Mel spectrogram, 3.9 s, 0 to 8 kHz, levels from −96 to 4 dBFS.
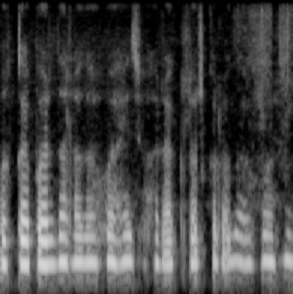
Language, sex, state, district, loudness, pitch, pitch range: Magahi, female, Bihar, Gaya, -21 LUFS, 220 Hz, 210-225 Hz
